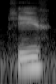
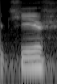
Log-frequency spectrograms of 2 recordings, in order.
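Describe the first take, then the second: First: "Kiev" said as one syllable, like "keef"; corrected Kiev. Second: "Kiev" said softly as "kee", trailing off; first Kiev try. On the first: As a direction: settle on "Kiev" pronounced "keef". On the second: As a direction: start to correct yourself, "Kiev" as "kee". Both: Shown as a demonstration. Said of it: "Or Kiev".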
